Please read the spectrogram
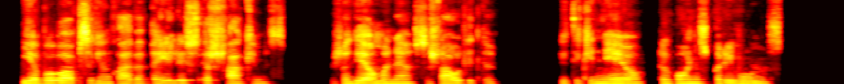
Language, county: Lithuanian, Marijampolė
